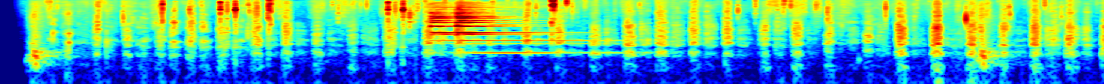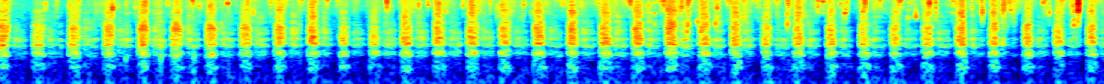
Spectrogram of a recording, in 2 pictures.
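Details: Shih Tzu dog panting while being groomed for a puppy cut: quick, breathy bursts, roughly two per second, run steadily throughout. A ringing bell-like tone sounds briefly near the third second.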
